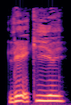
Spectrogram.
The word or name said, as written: lægerrig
